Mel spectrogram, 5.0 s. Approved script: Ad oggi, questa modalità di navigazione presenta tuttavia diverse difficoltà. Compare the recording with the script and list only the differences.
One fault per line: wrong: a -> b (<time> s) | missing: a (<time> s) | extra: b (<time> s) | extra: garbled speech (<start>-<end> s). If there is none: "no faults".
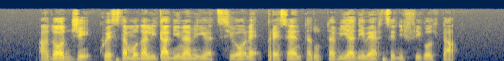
no faults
